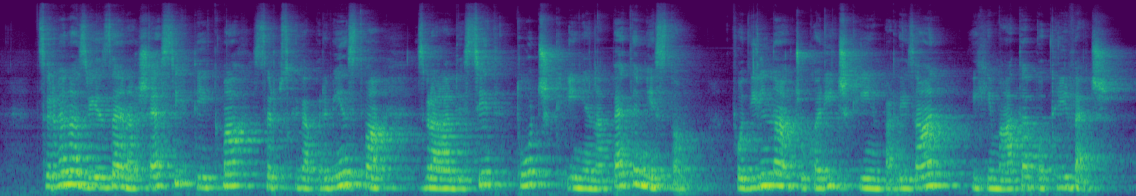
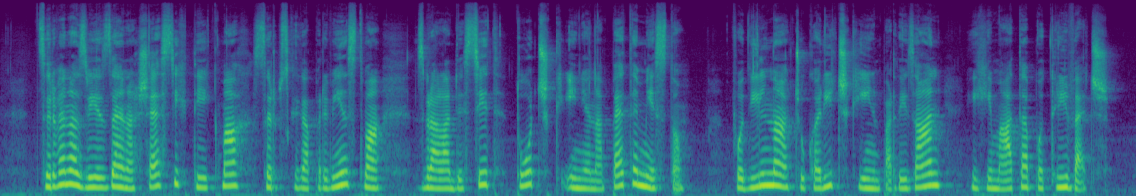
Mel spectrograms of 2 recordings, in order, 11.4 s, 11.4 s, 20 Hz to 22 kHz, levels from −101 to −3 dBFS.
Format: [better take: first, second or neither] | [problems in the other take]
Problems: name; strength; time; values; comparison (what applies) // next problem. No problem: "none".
second | room echo; dies away in 0.8 s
